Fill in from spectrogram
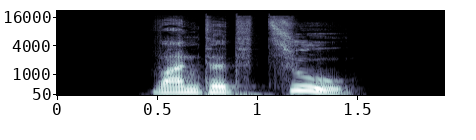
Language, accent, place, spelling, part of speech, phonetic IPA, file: German, Germany, Berlin, wandtet zu, verb, [ˌvantət ˈt͡suː], De-wandtet zu.ogg
- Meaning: 1. first-person plural preterite of zuwenden 2. third-person plural preterite of zuwenden# second-person plural preterite of zuwenden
